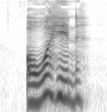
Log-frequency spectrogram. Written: overhænde

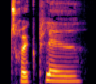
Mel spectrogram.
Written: trykplade

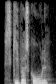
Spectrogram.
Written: skipperskole

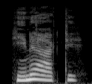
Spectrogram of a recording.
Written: hindeagtig

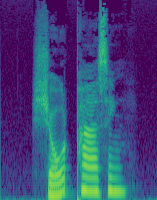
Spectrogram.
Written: shortpassing

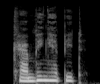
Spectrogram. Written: campinghabit

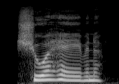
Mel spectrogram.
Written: jourhavende

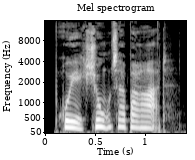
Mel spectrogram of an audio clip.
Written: projektionsapparat

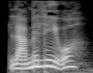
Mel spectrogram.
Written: lammelever

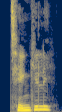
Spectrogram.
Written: tænkelig

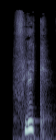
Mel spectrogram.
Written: flik

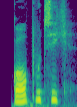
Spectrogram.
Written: gårdbutik

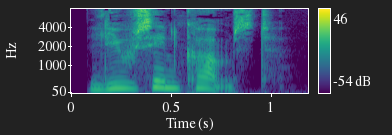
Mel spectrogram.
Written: livsindkomst

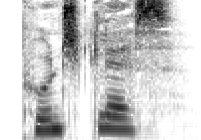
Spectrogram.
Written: puncheglas

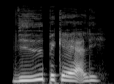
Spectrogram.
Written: videbegærlig

